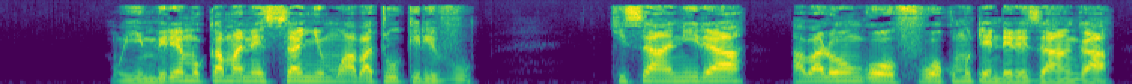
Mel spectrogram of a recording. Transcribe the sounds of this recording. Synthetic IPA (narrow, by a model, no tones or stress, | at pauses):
mṵjiːmbiɾe̞mukamane̞sːaɲumwaːβatuːkiɾivṵ | cisaːniɾaː | βalo̞ːŋɡo̞ːfuo̞kumute̞ːnde̞ɾe̞zaːŋɡa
